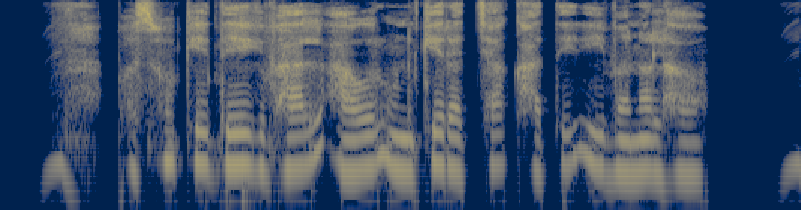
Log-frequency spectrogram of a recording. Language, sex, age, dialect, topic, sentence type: Bhojpuri, female, 18-24, Western, agriculture, statement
